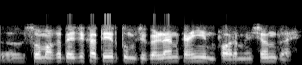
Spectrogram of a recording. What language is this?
Konkani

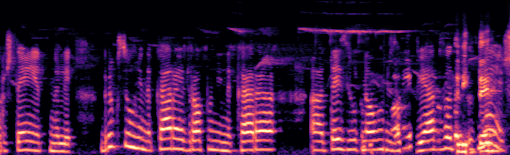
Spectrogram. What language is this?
Bulgarian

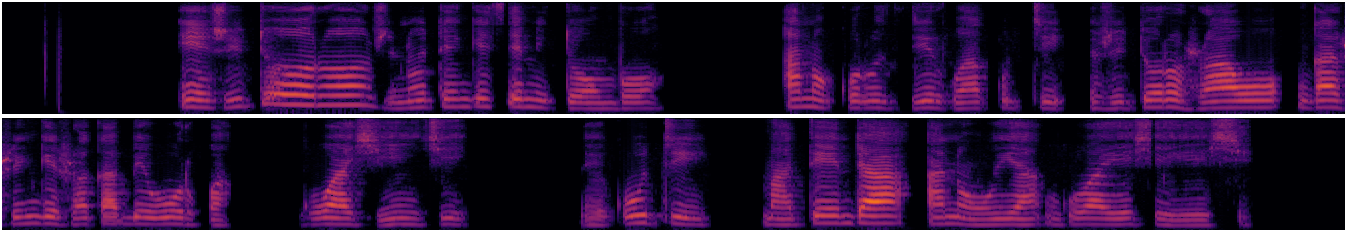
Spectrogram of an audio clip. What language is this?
Ndau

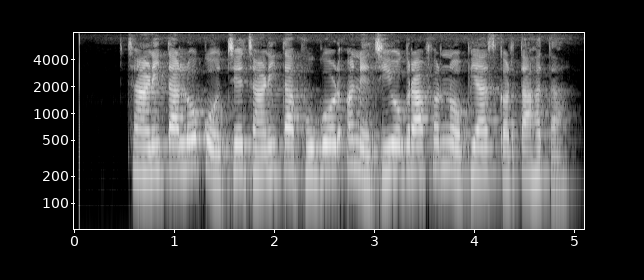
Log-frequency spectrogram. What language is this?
Gujarati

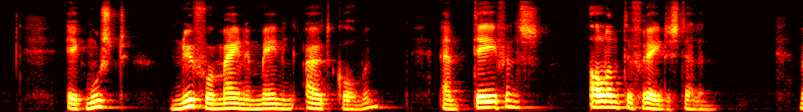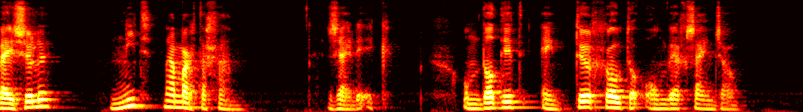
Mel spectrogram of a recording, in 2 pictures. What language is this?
Dutch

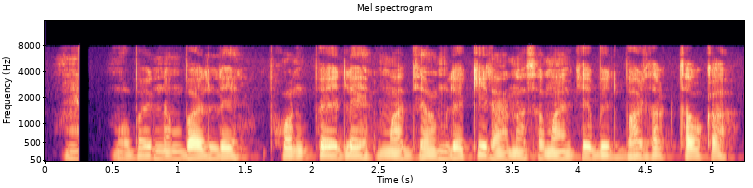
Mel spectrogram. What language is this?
Chhattisgarhi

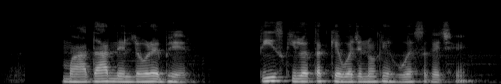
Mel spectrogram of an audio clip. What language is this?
Maithili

